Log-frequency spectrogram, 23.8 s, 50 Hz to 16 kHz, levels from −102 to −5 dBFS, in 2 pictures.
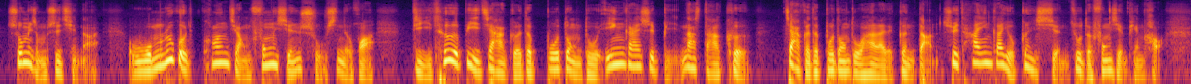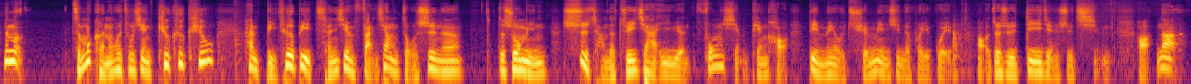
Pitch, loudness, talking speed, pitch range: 125 Hz, -18 LUFS, 295 characters per minute, 105-170 Hz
